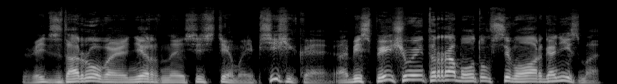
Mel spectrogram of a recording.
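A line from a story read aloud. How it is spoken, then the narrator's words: Sudden trained bass. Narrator (Russian): Внезапно произнес Коко хорошо поставленным басом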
